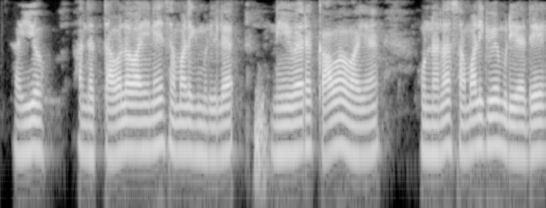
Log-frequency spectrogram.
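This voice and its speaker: A woman at medium pitch does a cartoonish character voice, speaking fairly slowly with monotone, flat intonation and very even loudness. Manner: cheeky, fast.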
